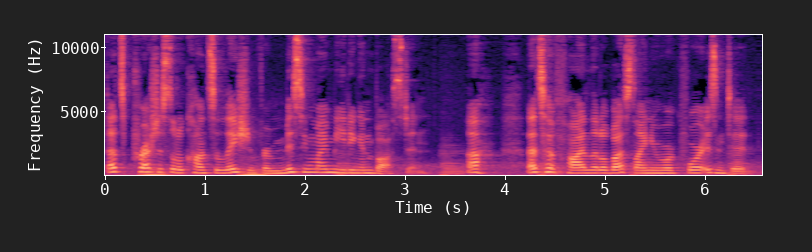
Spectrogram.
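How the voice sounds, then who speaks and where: A woman's voice: a little high, fairly quick, faint music behind, close to an everyday voice. A woman voicing an impatient male businessman who complains sarcastically, in a school radio play. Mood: sarcastic, irritated. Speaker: student actor.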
